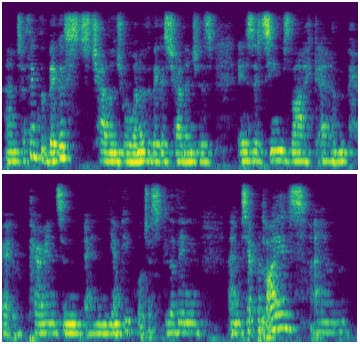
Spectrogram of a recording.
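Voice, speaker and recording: A middle-aged woman from South Africa with a South African accent, a social worker speaking thoughtfully with many pauses on a podcast panel. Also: fairly even intonation, warm tone. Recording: echoey room with faint rumble.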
